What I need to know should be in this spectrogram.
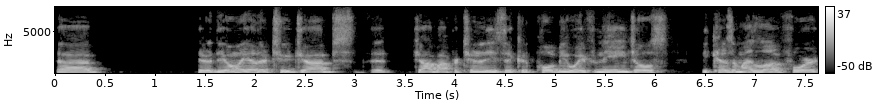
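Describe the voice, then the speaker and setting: Talking at a fairly quick pace, a man holds a medium pitch in a monotone, flat intonation. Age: 60s. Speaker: baseball hall of fame president. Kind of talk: interview. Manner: halting, repeats words.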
